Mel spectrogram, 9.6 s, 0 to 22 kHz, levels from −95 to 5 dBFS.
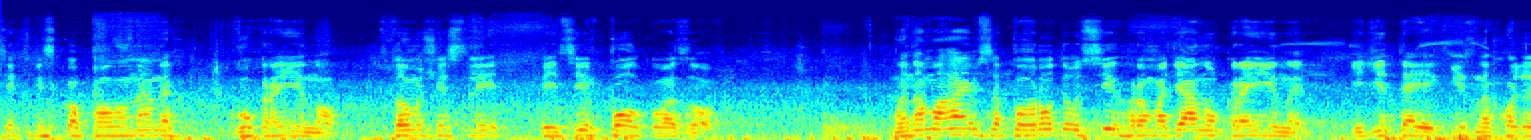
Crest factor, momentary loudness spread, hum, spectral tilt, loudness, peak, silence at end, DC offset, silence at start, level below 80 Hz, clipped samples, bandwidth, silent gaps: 16 dB; 11 LU; none; -9 dB/octave; -22 LUFS; -6 dBFS; 0 s; under 0.1%; 0 s; -30 dBFS; under 0.1%; 9.8 kHz; none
